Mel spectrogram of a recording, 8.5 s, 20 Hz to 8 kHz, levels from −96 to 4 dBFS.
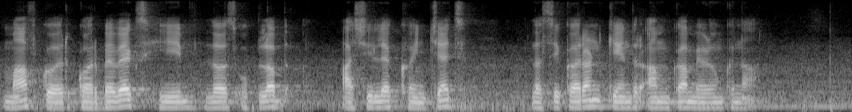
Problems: none marked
